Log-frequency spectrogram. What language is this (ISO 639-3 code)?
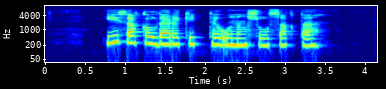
bak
